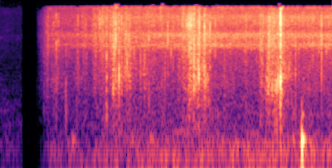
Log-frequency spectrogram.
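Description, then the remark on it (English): Steady footsteps crunch along a little lane leading towards the Riverstone Wetlands, west of Sydney, with scuffing and rustling over a constant hiss of background noise, no one speaking. “We're just walking down a little lane which leads towards the Riverstone Wetlands.”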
